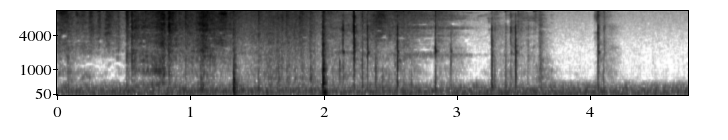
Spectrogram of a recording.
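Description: Steady low hum of an idling car, heard from inside the cabin, with a scatter of short sharp clicks and taps, two louder ones about a second and two seconds in.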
